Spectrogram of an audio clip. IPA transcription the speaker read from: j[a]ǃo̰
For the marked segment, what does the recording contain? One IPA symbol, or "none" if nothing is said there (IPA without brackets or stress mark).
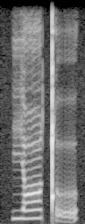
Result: ɑ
